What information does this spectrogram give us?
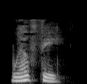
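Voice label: "wealthy", British English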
